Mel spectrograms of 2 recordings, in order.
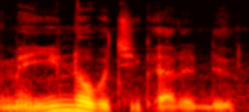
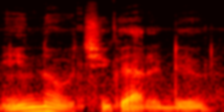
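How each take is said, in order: First: Quick, firm command; stern. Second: Said in the usual way. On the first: Retold or imitated. To his fading father, a quick stern order. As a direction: urge him, no nonsense. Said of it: "something in me just kinda just got real stern". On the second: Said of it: "I think I said it like that".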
